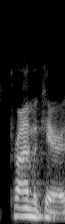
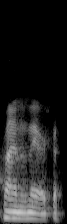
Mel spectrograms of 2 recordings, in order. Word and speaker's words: Primacare: the prime America works it's Primacare it's Primacare not prime America um stop pronouncing it wrong yeah it's Brian mccarth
